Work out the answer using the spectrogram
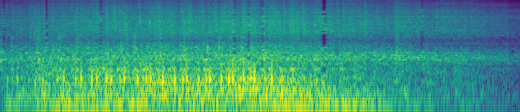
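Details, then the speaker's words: Diesel equipment at an auction, likely overfilled with oil, glow plugs heated before cranking, alternator missing: clatters evenly a few seconds then dies on its own; owner suspects no power to keep fuel pump shut-off solenoid open. "well it sounded okay I don't know why it didn't stay running that might be something to do with the alternator missing we might not be getting power to stay on that uh fuel pump shut off"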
